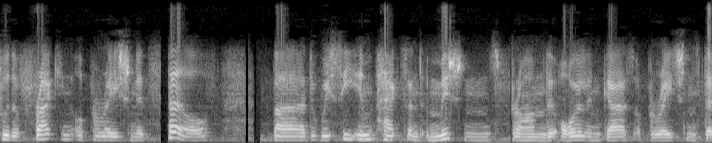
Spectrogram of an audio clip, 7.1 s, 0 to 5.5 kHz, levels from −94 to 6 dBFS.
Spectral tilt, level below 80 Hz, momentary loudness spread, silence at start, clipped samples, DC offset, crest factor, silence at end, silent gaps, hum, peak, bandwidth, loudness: -7.5 dB/octave; -58 dBFS; 10 LU; 0 s; under 0.1%; under 0.1%; 14 dB; 0 s; none; none; 0 dBFS; 5.4 kHz; -14 LUFS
